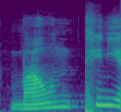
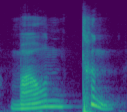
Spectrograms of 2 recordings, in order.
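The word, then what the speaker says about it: mountain: the moun 산을 이때 마운틴이 아니라 마운튼 이라고 발하 하고요 즉 전체적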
